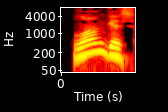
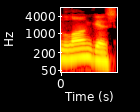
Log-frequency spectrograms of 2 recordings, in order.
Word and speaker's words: lángos: Lángos (Hungarian pronunciation: la-o, Turkish: lalanga) is a Hungarian food speciality, a deep-fried dough.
